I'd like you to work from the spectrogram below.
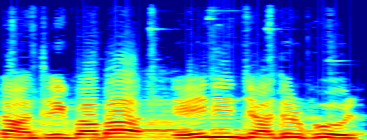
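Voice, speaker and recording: A woman's voice: high-pitched, fairly even intonation, brisk, lightly acted. A woman voicing a brave, devoted young bird in a cartoon, earnest and resolute. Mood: relieved. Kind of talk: cartoon dubbing. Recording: dull lo-fi audio with music bed. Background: music.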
